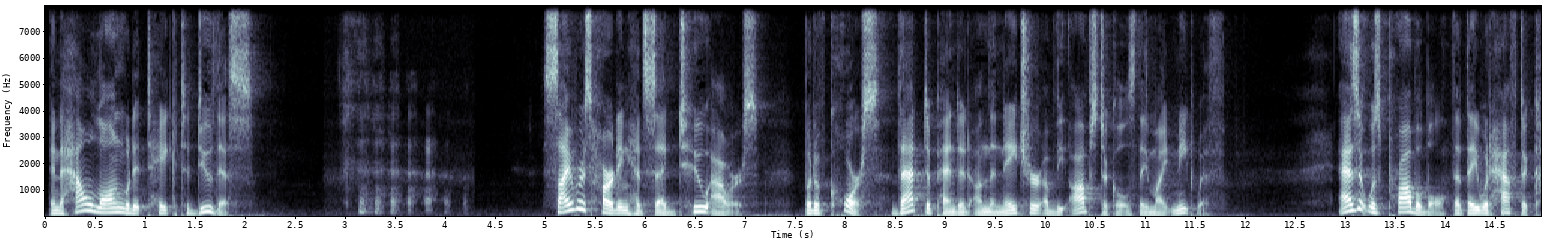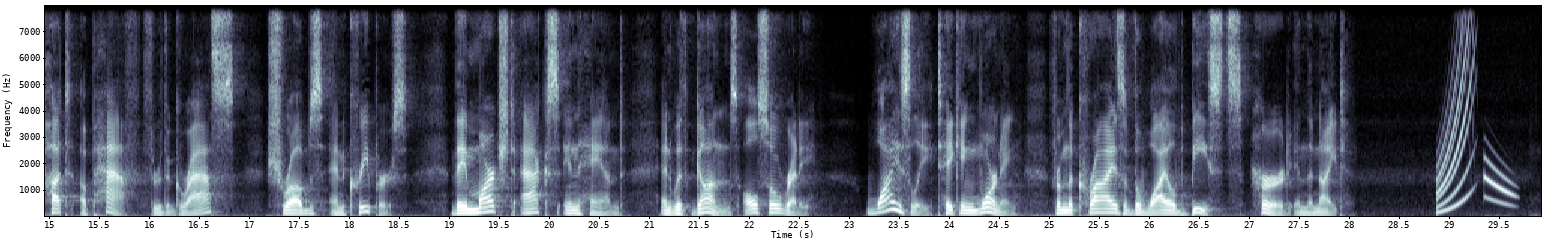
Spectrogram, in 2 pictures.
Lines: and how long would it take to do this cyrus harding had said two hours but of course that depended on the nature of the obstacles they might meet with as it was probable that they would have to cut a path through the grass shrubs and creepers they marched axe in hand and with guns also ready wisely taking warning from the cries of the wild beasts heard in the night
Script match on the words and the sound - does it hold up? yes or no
no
